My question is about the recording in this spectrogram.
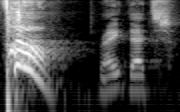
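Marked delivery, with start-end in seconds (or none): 0.0-0.5 high, loud thump for the strike; striking demo sound effect; shouted hit sound. Shown as a demonstration. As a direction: punch the sound out.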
